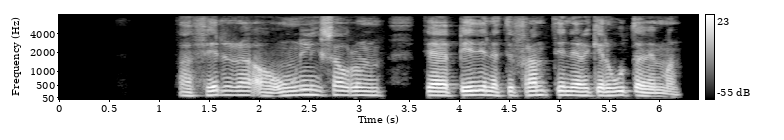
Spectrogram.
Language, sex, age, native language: Icelandic, female, 60-69, Icelandic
